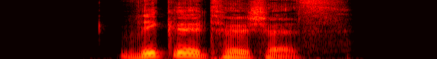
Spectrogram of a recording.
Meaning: genitive singular of Wickeltisch
- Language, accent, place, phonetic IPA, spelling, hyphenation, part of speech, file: German, Germany, Berlin, [ˈvɪkl̩ˌtɪʃəs], Wickeltisches, Wi‧ckel‧ti‧sches, noun, De-Wickeltisches.ogg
